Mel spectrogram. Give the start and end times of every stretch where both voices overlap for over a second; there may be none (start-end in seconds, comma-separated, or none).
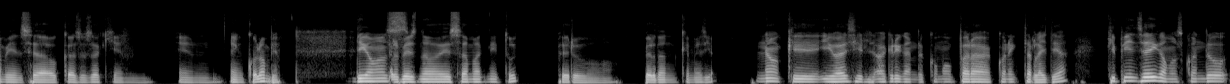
none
